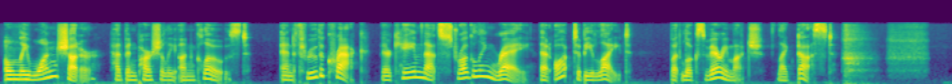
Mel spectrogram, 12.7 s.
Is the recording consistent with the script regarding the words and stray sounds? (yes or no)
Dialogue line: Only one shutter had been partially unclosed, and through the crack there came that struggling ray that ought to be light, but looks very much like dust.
no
